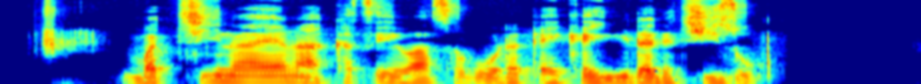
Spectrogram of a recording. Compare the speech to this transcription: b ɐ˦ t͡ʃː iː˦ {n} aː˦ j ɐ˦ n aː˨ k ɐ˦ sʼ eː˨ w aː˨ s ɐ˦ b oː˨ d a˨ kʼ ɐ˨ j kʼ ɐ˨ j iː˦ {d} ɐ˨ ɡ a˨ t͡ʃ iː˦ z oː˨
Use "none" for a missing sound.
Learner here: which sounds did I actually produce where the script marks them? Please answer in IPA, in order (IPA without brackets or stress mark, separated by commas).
n, d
